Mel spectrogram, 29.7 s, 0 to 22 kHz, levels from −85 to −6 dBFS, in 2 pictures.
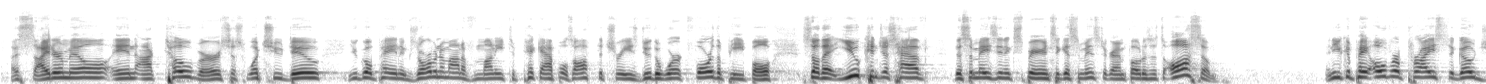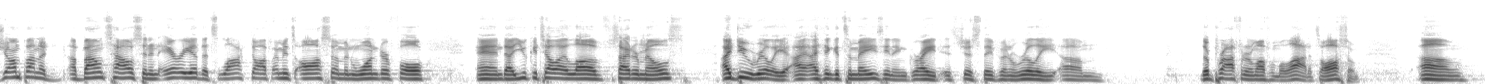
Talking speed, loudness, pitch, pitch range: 210 wpm, -34 LUFS, 190 Hz, 170-210 Hz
